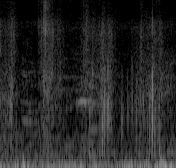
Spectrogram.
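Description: Footsteps on a dirt path, soft irregular thumps and scuffs, with faint voices in the background.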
